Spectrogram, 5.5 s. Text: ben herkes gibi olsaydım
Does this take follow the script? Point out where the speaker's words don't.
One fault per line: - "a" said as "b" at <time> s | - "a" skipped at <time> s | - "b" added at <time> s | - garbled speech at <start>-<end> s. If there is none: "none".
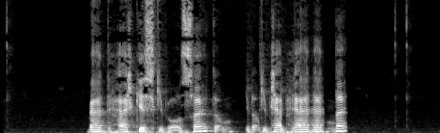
- garbled speech at 3.1-4.3 s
